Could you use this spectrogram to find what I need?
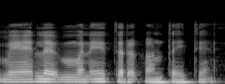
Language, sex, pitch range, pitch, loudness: Kannada, male, 105-120 Hz, 115 Hz, -18 LUFS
